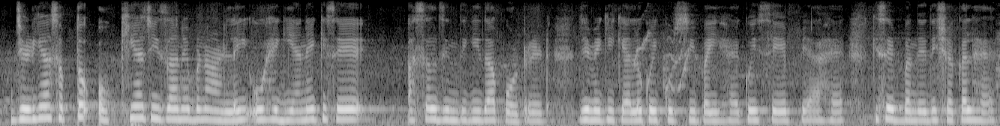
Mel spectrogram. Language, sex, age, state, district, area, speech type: Punjabi, female, 18-30, Punjab, Jalandhar, urban, spontaneous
